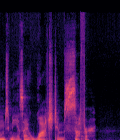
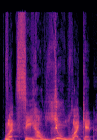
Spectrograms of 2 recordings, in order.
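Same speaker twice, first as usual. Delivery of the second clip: screaming; 7 semitones higher than usual. A narrator's reading. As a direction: scream it at him spitefully. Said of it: "I screamed".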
